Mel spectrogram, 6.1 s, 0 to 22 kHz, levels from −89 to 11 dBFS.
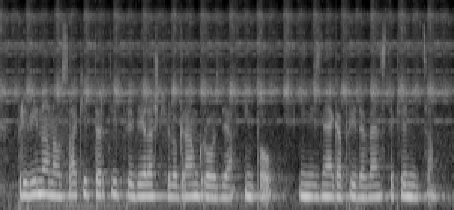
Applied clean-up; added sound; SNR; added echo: none; Bell; 13 dB; none.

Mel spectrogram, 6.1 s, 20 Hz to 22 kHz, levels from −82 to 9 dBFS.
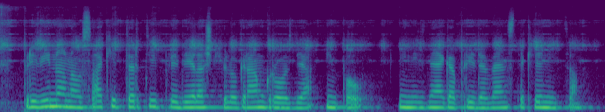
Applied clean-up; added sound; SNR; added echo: neural mask model RNNoise.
